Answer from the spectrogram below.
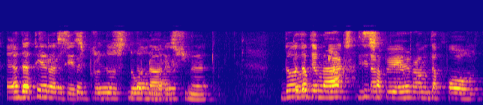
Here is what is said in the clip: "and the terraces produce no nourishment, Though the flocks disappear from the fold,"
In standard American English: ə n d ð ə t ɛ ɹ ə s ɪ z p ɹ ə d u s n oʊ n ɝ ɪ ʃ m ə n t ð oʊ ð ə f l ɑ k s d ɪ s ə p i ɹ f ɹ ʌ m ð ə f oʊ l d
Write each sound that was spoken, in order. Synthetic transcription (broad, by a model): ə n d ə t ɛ ɹ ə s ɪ s p ɹ ə d u s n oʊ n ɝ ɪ s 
